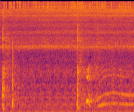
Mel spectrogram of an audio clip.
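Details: Young child with flu and cough coughing while receiving a steam inhalation treatment.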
